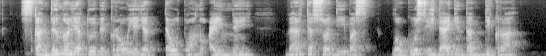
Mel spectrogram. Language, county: Lithuanian, Klaipėda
